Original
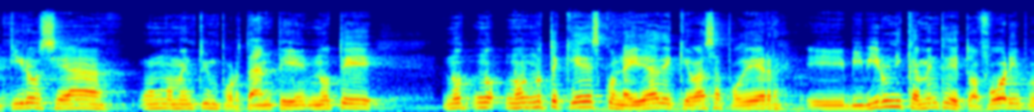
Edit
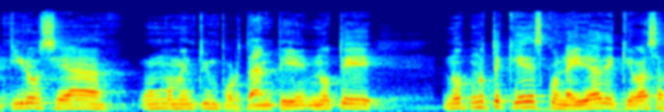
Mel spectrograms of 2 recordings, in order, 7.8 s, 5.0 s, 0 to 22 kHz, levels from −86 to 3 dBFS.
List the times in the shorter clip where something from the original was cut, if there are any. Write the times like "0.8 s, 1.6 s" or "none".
3.5 s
